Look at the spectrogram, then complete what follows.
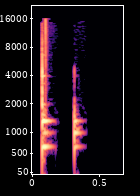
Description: letter, honor classic

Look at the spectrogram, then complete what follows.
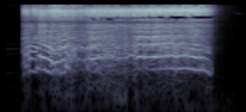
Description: suction

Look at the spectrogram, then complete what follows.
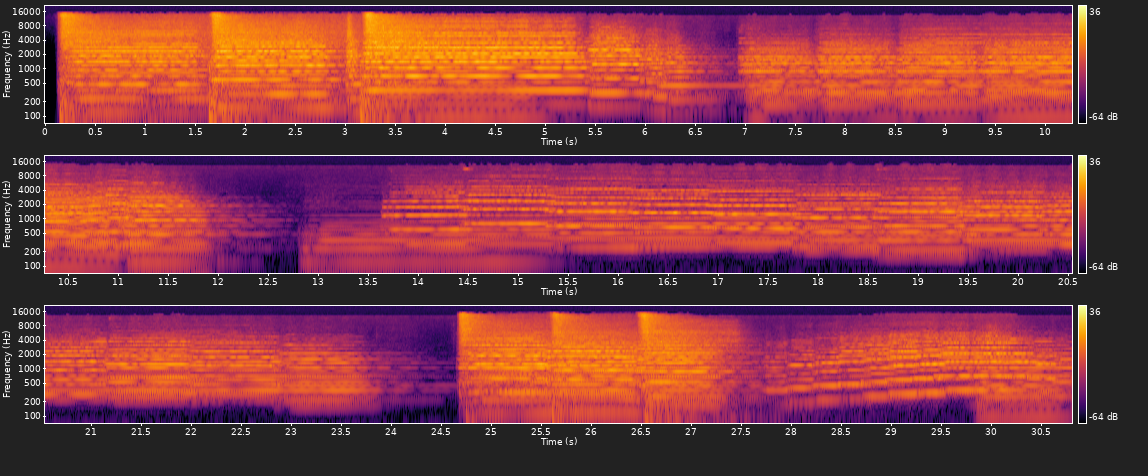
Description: anthem

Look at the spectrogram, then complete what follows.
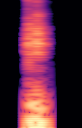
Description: keypress delete

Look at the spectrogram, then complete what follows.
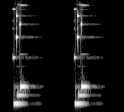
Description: warning; oneplus

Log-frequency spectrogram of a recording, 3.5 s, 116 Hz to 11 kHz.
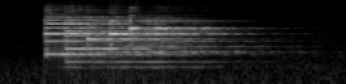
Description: pianola, blackberry bold 9700

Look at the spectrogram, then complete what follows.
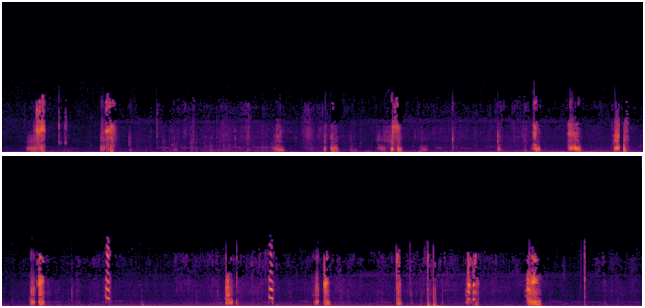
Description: koala

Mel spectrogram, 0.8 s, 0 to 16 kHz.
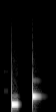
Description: facetime imessage join; Системные звуки и уведомления iOS 18 (iPhone 16, 16pro, iPad)

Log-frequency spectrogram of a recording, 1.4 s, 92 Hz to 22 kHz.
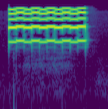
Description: mosquito, nokia 3310; zvuk nokia 3310

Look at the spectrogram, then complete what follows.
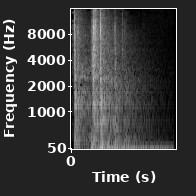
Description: door close, undertale

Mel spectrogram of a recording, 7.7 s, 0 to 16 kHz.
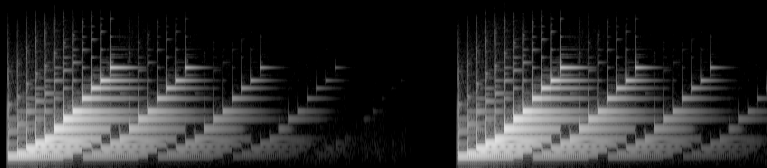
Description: nightstand alarm; apple watchos 11

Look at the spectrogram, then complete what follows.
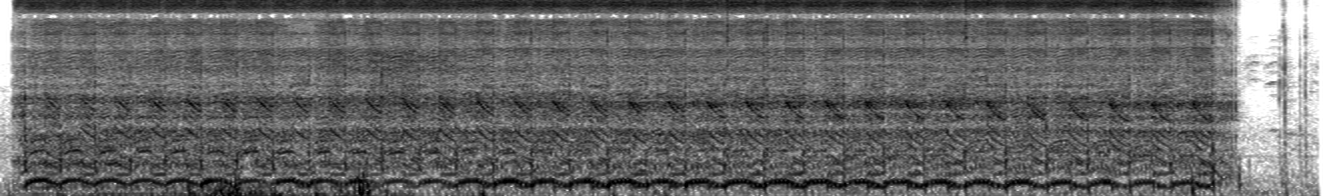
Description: hydro blaster, vodianogo pistoleta

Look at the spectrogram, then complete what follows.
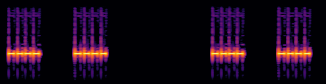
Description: galaxy watch digital beep

